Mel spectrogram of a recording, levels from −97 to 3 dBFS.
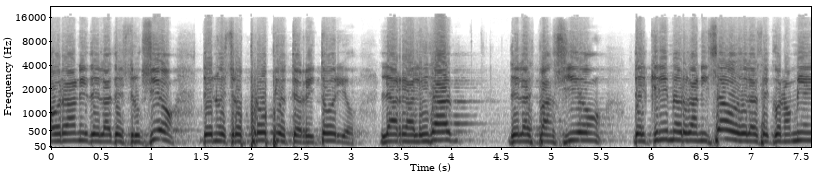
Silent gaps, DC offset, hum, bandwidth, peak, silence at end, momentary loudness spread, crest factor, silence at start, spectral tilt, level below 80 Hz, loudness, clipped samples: none; under 0.1%; none; 17.5 kHz; -4 dBFS; 0 s; 6 LU; 12 dB; 0 s; -4.5 dB/octave; -46 dBFS; -16 LUFS; under 0.1%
